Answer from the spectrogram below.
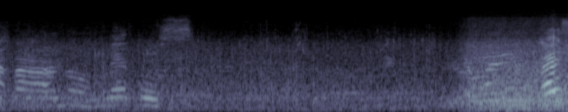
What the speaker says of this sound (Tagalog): Umuulan po.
